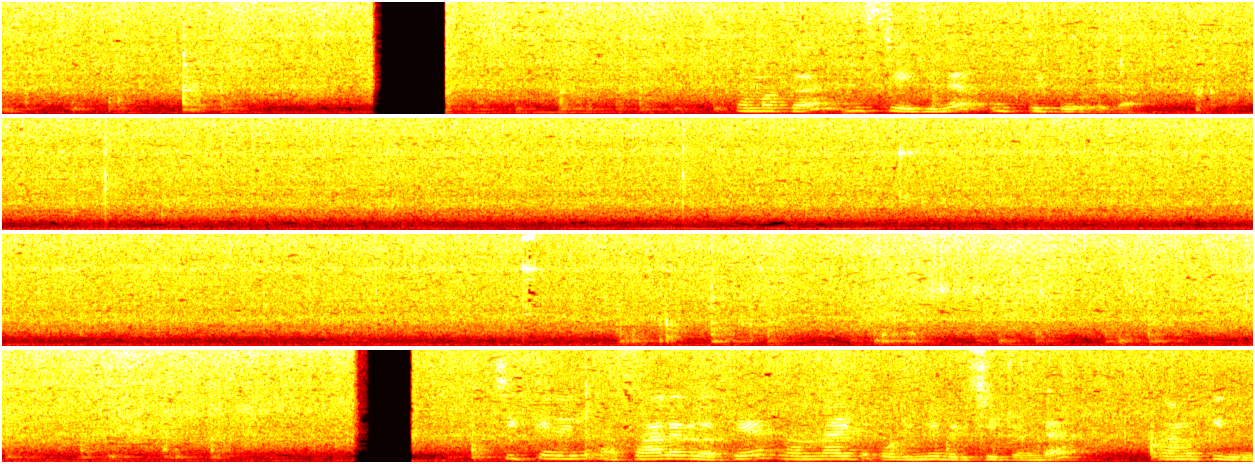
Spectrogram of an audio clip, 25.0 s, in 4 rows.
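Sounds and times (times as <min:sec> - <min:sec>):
chicken sizzling in a pan: 0:00.0 - 0:25.0
wooden spatula scraping a pan: 0:15.6 - 0:20.1.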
